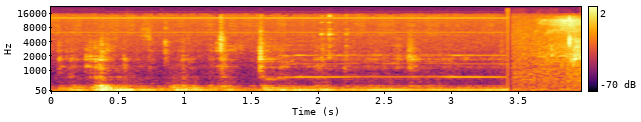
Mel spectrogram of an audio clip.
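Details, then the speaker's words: Foxbody Mustang notchback drift car on a newly installed Holley Terminator X after a full custom rewire, with the idle screw and fuel tables adjusted, warming up. Low, steady idle rumble with light ticking; it holds speed evenly and runs fine for now. "Glad I got this thing running. So running on Holley and all my wiring."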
